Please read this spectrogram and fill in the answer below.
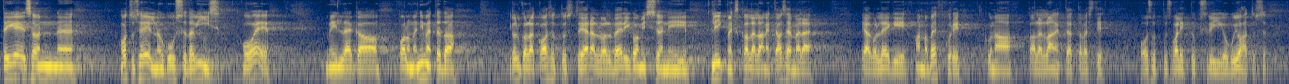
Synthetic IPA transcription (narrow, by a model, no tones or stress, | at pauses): t̪eje̞ːso̞n | o̞t̪susee̞ːlnəwkuːsːɑd̪̥ɑviːs | o̞ːe̞ː | milːe̞ɡ̥ɑpɑlume̞nime̞t̪ːˑɑd̪̥ɑ | jʔulɡo̞lekːuɑsut̪ːˑust̪ejæɾe̞lvɑlve̞eɾiko̞misːio̞nʲiliːkme̞kskɑlːe̞lɑnet̪ːˑeɑse̞me̞le | jɑko̞lːe̞ːɡ̥ihɑnːo̞pe̞fkuɾi | kunɑkɑlːelɑnet̪ːeɑt̪ːˑɑvɑst̪i | o̞sut̪ːˑusvɑlʲit̪ˑːuksriːɡ̥ikoɡ̥ujuɦɑt̪ːˑu̥sːe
